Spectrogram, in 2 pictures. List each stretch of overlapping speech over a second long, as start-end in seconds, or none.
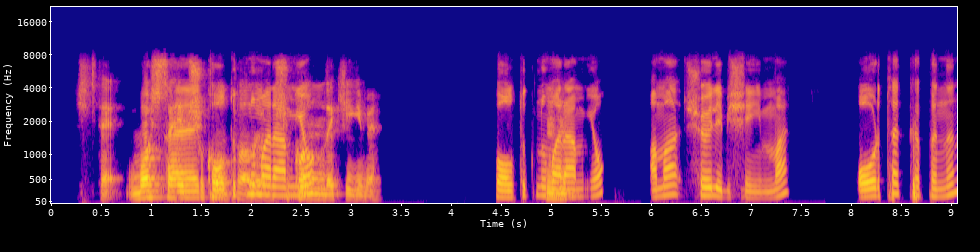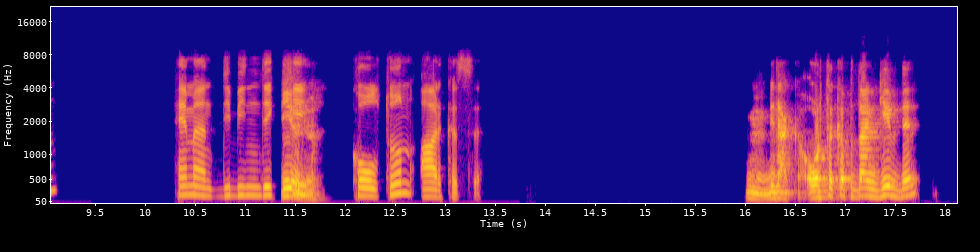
1.2-2.6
